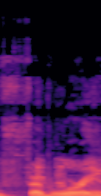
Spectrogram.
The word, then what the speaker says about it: February: Pronounce the R in February and don't pronounce the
